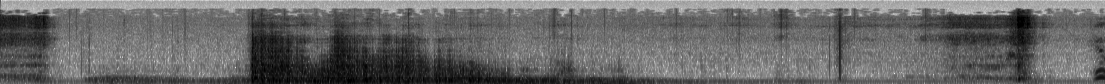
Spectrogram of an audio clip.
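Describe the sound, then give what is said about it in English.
A sudden loud crack of thunder breaks out and rumbles heavily for several seconds before slowly fading, over a steady low wash of storm noise and rain. “Huh, kind of looks like a storm coming up, don't it?”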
